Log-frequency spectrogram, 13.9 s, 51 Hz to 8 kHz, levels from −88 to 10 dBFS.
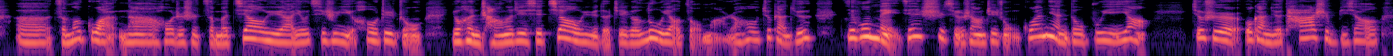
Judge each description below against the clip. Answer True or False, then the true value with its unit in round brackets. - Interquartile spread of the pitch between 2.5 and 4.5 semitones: False (5.1 semitones)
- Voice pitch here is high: True (200 Hz)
